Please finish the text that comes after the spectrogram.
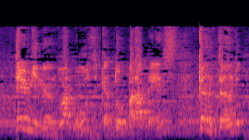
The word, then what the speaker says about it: música: música para mostrar que a palavra música é uma proparoxítona tendo como sílaba tônica a antepenúltima sílaba mu ao tocarmos não precisamos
